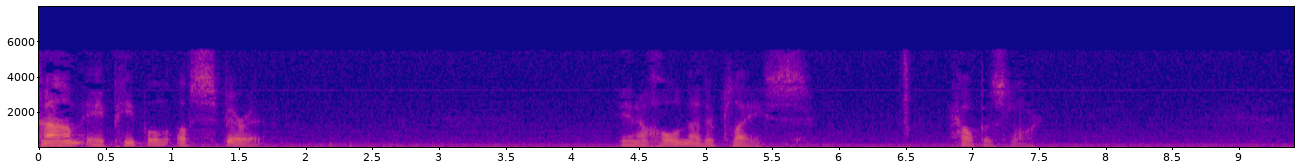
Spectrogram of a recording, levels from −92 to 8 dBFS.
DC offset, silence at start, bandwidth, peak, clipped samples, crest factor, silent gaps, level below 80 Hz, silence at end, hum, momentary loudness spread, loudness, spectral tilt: under 0.1%; 0 s; 5.6 kHz; -16 dBFS; under 0.1%; 26 dB; none; -56 dBFS; 0 s; 60 Hz at -60 dBFS; 22 LU; -40 LUFS; -5.5 dB/octave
